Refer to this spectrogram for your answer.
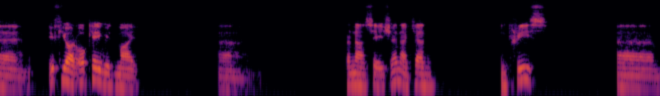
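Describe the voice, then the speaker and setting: A man speaks at a very slow pace with long, frequent pauses. His medium pitch has ordinary variation and a bright, sharp tone. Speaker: university lecturer. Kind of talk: lecture. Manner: hesitant with fillers.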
